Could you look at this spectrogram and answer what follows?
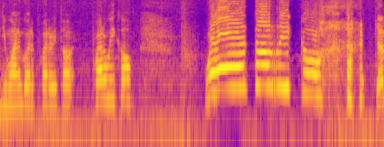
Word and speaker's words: Puerto Rico: and there's something about Puerto Rico in in the Latin culture and um and I think the correct way to say it is Puerto Rico and um like I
